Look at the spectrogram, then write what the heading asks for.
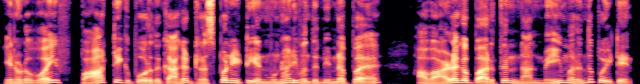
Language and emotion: Tamil, surprised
